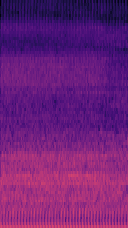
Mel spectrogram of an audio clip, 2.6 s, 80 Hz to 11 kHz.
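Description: A BCS 630 WS two-wheel flail mower's engine idles steadily at low throttle with the flail disengaged, a close, even, rapidly pulsing putter with no voice over it.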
